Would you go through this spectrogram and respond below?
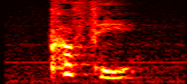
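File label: "coffee", English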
